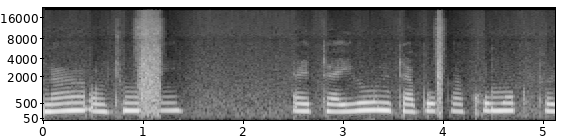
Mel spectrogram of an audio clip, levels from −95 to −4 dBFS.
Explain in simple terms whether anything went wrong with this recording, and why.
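Several things went wrong in this speech recording.

Throughout the clip there is gain pumping, with a large swing in level. The likely cause is a microphone level set much too high, with a fast limiter clamping it down on every loud moment. The room's own background noise is simply part of the recording, so the fault lies in the level control, not the room. Loud and quiet syllables end up squashed to a similar level.

Two wireless microphone noise hits occur, from 0.87 to 1.24 s and again from 3.89 to 4.03 s. Each is a brief swish of static over the voice. The radio signal from the microphone momentarily faded, so the receiver's own hiss rose up. These bursts come and go on their own, unlike the pumping, which follows the loudness of the talker.

At 3.25 s there is a lost packet rebuilt from error correction. A single 20 ms slice of the call went missing, and a rougher backup copy, carried in the next piece of data, filled the hole. 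There is no gap or dropout, just a split second that sounds grainier. That smoothness is what separates it from a plain dropout, and it is far shorter than the radio static.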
